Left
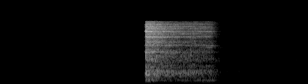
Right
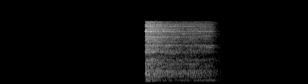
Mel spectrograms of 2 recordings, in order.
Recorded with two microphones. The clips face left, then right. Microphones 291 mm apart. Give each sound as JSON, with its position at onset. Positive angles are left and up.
{"t": 1.4, "sound": "breaking glass", "side_deg": 10, "distance_m": 0.7}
